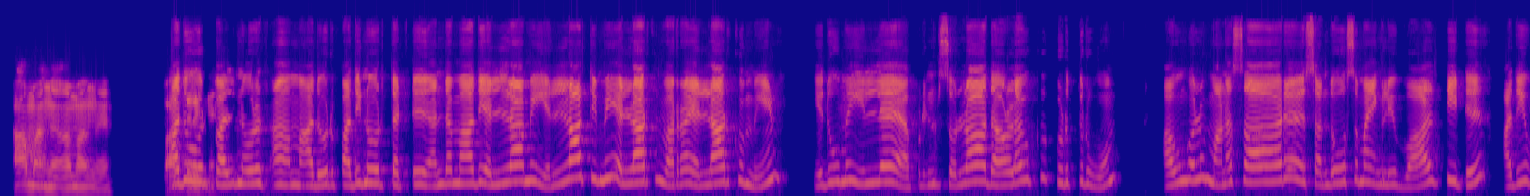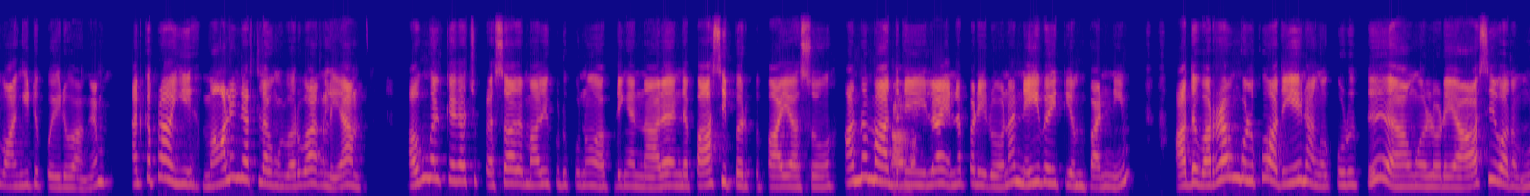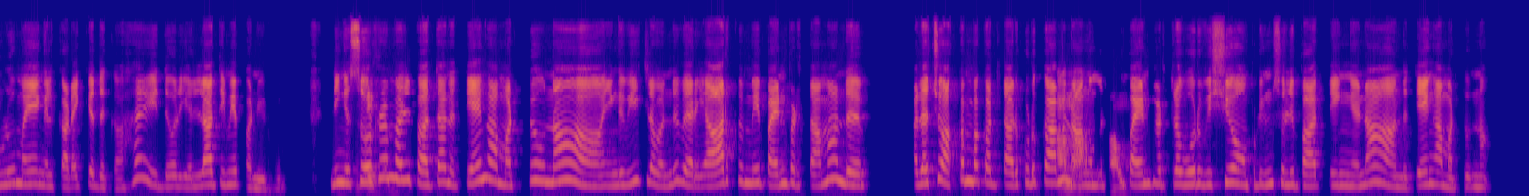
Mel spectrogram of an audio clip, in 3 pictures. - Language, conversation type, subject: Tamil, podcast, வீட்டில் வழக்கமான தினசரி வழிபாடு இருந்தால் அது எப்படிச் நடைபெறுகிறது?
- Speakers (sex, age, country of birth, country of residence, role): female, 35-39, India, India, guest; male, 20-24, India, India, host
- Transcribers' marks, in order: "மாரி" said as "மாதி"; drawn out: "மனசார"; drawn out: "மட்டும் தான்"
